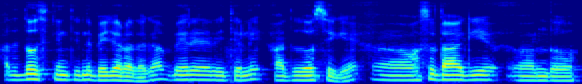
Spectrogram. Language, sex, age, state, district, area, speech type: Kannada, male, 45-60, Karnataka, Bangalore Rural, rural, spontaneous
